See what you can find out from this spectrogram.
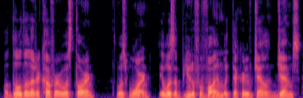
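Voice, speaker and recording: A man giving an expressive, deliberate storybook narration for children. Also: mid-range voice. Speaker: read-aloud narrator for children.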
